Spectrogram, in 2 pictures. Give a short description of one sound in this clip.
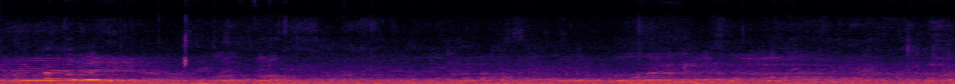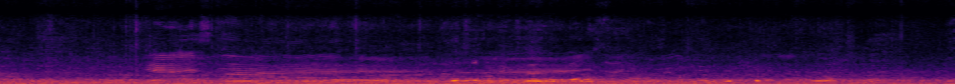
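Outdoor crowd noise hums steadily.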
